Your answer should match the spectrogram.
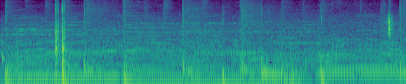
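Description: Quiet background music throughout, with a single sharp knock about half a second in as the lid of a wooden nuc box is handled.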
